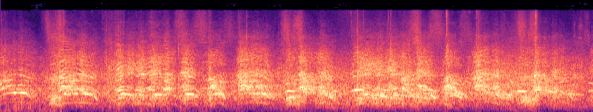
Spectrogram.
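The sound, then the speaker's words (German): A crowd chanting in unison at a demonstration against racism, loud rhythmic shouted phrases rising and falling in regular pulses throughout, many voices together. “Und wir starten vielleicht noch mal mit einem Ton von einer Demonstration zu dem Thema Rassismus”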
